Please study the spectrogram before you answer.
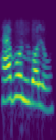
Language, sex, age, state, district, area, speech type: Bengali, female, 18-30, West Bengal, South 24 Parganas, rural, conversation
